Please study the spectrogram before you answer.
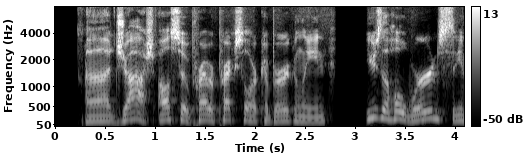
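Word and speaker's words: cabergoline: from whatever channel that is that calls it cber the drug is called cabaline that's how you pronounce it as well not cab cabol line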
